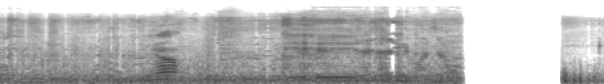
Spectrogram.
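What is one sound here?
A young man talks close by inside a car.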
